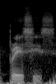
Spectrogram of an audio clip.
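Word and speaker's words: précis: तो ये हो गया संक्षेपण, ठीक है, प्रेसिस। लेकिन अगर इसमें ई जोड़ देंगे तब इसका मतलब हो गया प्रिसाइज। प्रोनाउंसिएशन में भी डिफरेंस है, प्रेसिस, और इसका हो गया प्रिसाइज।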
